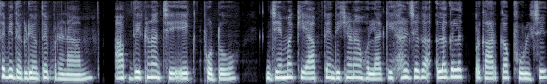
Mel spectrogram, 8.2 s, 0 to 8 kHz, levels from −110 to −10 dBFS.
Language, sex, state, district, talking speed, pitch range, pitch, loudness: Garhwali, female, Uttarakhand, Tehri Garhwal, 160 wpm, 200-235 Hz, 215 Hz, -20 LUFS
